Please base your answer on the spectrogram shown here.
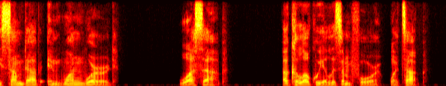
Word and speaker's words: WZUP: fictional radio station with the call letters WZUP, pronounced what's up.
